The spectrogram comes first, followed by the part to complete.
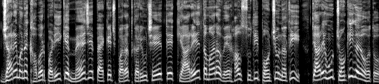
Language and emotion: Gujarati, surprised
